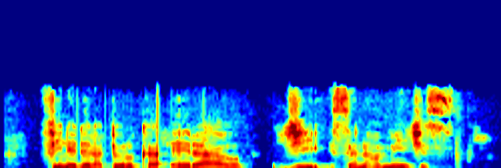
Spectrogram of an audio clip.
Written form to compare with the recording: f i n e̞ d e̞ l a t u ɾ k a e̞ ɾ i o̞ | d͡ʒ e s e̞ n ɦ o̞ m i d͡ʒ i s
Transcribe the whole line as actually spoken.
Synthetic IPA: f i n e̞ d e̞ l a t u ɾ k a e̞ ɾ a o̞ | d͡ʒ i s e̞ n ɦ o̞ m i d͡ʒ i s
